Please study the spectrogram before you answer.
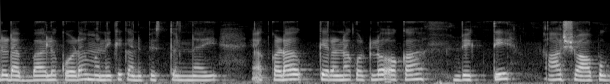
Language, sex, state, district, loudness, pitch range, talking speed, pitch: Telugu, female, Andhra Pradesh, Krishna, -15 LUFS, 205-225 Hz, 60 wpm, 215 Hz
